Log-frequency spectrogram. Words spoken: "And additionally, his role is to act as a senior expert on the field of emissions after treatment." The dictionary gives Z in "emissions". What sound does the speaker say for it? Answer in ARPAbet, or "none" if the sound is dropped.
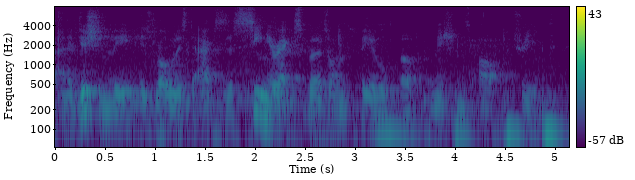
Z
